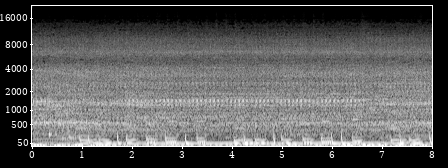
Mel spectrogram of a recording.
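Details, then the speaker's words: Engine at idle just after a cold start with irregular light knocking from the top end, only when cold; owner suspects a stuck valve adjuster (cam follower), to be replaced; not confirmed. "I don't know if you can hear it, but there's like a knocking sound. So I hope you can hear it, the knocking sound that I mentioned. So it only happens during the cold start, so that's why I reduced it to the valve adjuster being stuck."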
